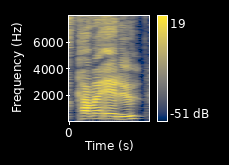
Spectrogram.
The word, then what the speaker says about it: Kamaeru: Kamaeru, which, by the way, almost everybody says wrong. And I'm not surprised. I was one of them, too. But when I was at PAX East and met the developers, they taught me how to say it right. So it is Kamaeru. It is Japanese for frog, which they also told me while I was there.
